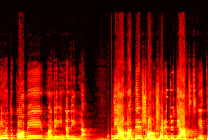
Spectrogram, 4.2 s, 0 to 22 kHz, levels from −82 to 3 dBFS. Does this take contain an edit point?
yes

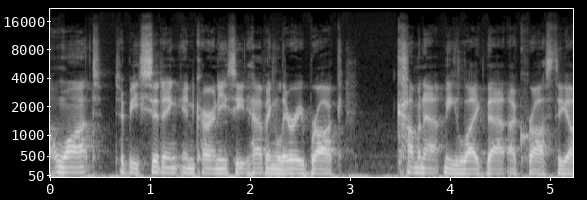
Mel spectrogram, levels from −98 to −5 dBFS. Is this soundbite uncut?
yes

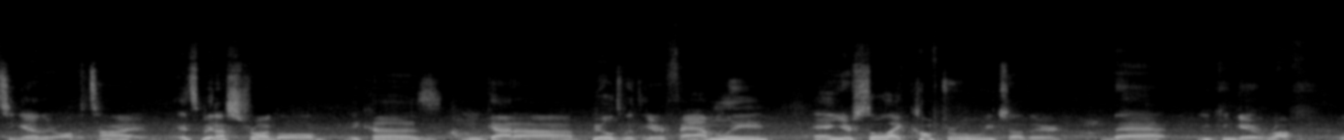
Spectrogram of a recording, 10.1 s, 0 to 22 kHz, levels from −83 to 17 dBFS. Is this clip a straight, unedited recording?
no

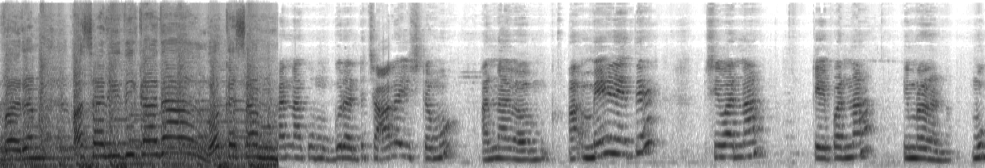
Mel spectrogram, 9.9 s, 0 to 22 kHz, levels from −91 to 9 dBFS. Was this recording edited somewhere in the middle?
yes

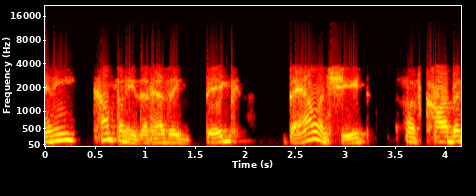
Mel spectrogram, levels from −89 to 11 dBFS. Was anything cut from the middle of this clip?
yes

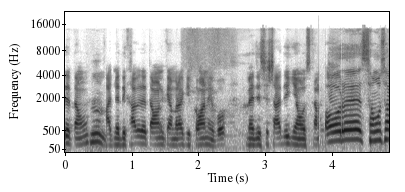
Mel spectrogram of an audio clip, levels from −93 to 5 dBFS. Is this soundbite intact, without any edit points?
no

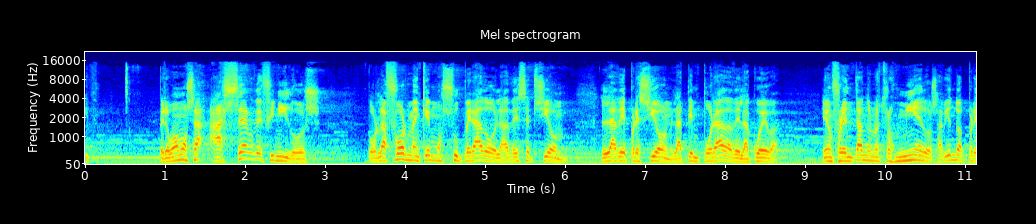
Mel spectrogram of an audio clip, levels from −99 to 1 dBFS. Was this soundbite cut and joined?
no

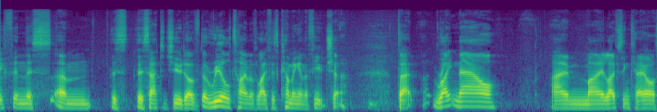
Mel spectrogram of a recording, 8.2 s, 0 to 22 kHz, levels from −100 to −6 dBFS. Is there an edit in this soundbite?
yes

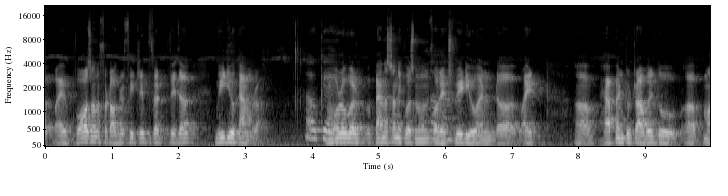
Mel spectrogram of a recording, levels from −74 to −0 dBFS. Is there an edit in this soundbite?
no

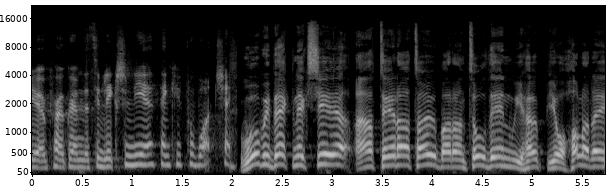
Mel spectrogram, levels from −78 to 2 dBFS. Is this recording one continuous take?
no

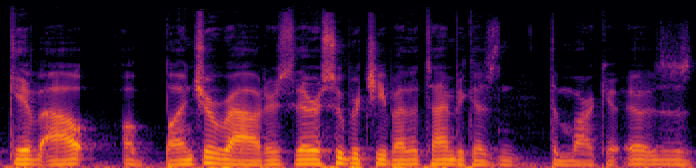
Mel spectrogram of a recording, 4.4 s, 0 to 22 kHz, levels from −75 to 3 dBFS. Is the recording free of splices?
yes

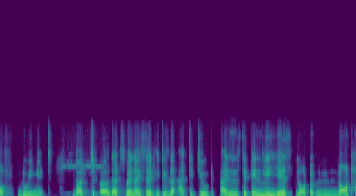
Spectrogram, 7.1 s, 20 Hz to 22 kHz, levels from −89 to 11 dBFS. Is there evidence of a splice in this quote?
no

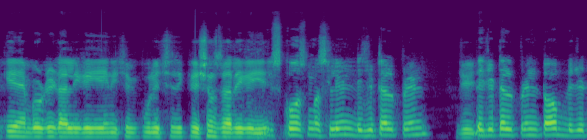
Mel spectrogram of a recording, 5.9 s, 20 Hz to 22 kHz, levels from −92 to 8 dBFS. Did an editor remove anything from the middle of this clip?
yes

